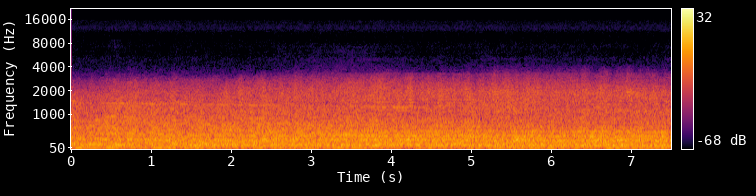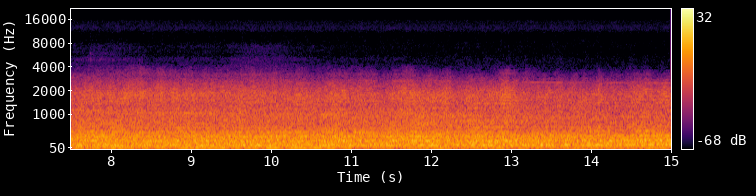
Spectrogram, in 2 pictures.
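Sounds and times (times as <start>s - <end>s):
distant train rumble: 0.0s - 15.0s.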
